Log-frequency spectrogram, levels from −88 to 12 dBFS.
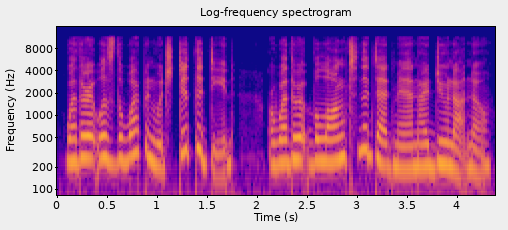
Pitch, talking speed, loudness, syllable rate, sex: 230 Hz, 285 wpm, -16 LUFS, 6.7 syllables/s, female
